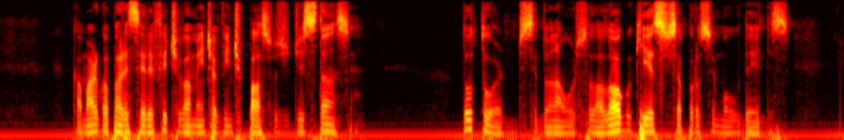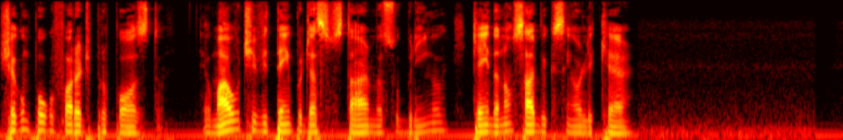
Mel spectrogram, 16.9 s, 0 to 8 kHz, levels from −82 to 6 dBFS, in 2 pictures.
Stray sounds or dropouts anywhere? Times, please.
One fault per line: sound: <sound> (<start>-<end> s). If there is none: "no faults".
no faults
